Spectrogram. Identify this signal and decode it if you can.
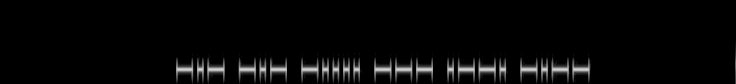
Morse code, heard as a keyed tone, about 23 wpm, 700 Hz. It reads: KK6OPY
